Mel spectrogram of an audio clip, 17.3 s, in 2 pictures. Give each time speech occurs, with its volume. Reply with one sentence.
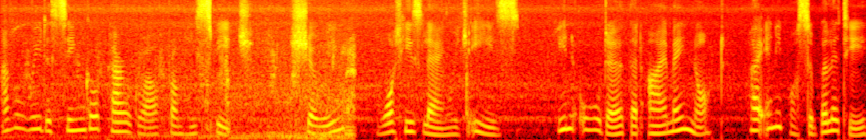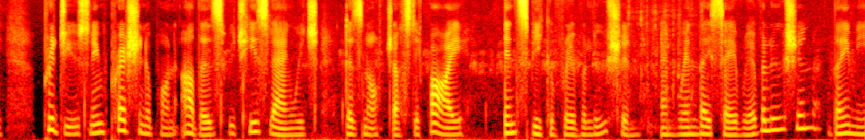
The speech can be heard from 0.0 to 17.2 s, at a steady volume.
